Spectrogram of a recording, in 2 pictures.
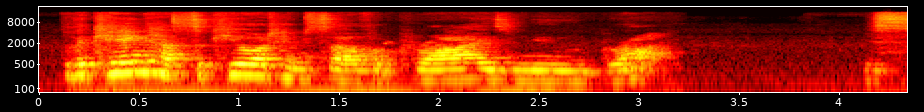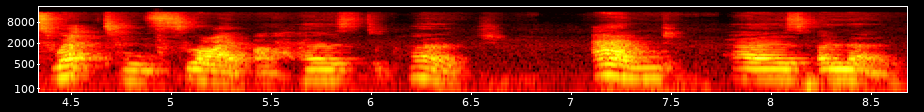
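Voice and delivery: dark, measured storytelling voice; story narration. Acted. Reads the washerwoman scene.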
